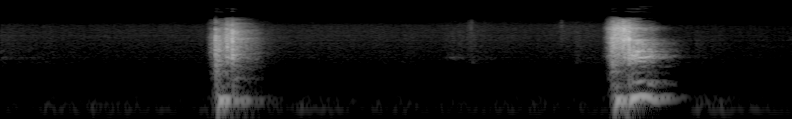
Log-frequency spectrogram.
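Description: A game piece clicks sharply as it is placed.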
